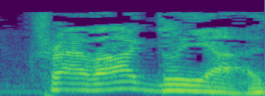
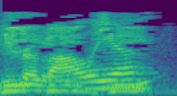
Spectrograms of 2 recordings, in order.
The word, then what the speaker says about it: Travaglia: Fabio Fognini in a match with Stefano Travaglia. Is that how you pronounce his name, maybe? – Maybe Travaglia? – Travaglia, maybe without the G? – Leave the G.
